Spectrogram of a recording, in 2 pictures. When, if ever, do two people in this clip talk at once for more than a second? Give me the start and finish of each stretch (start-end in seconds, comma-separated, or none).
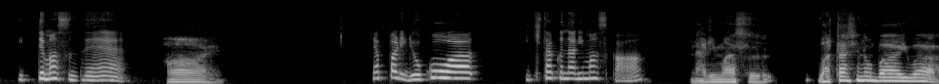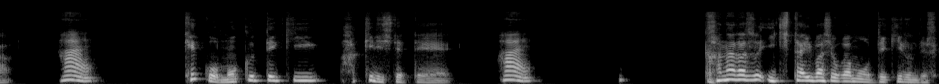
none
